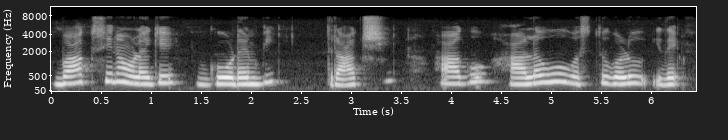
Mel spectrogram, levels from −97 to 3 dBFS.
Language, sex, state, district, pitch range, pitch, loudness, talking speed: Kannada, female, Karnataka, Bangalore, 215-255 Hz, 230 Hz, -14 LUFS, 75 wpm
